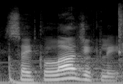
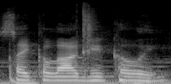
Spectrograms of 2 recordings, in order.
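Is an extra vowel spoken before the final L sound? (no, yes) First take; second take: no; yes. First: No vowel is heard before the L. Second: An extra vowel is heard before the L. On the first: The speaker calls it right. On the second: The speaker calls it wrong.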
